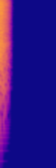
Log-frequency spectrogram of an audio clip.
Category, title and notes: Instrument samples > Synths / Electronic
An IDM topper style percussion hit made in Surge XT, using FM synthesis.
fm, electronic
